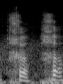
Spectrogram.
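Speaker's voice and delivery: ch as a raspy fricative at the back of the throat, unvoiced. Shown as a demonstration. Coach isolating the final Gaelic fricative. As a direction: breathe ch out at the back of the mouth. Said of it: "a fricative, uh, at the back there".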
